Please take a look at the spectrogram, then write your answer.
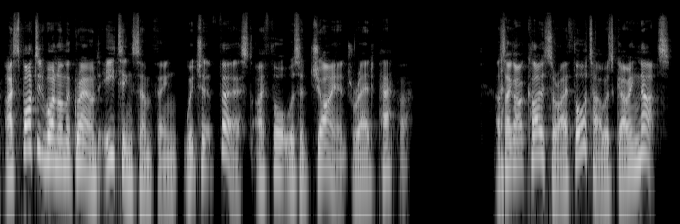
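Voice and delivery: lifted, projected mock-Scouse reading; put-on Scouse witness. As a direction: read the witness statement in hammed-up Scouse. Reads witness quote in put-on accent.

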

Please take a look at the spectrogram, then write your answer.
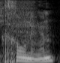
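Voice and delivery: Groningen with a scraped Dutch G; Dutch pronunciation. Shown as a demonstration. Co-host trying out the Dutch Groningen, Dutch pronunciation. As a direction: echo Groningen with a throaty first sound.

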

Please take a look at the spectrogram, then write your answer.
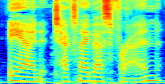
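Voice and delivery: usual speaking voice

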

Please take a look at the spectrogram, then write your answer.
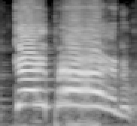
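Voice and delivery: loud high cheer; shouted. Retold or imitated. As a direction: belt it out at the top of your lungs. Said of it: "I shouted".

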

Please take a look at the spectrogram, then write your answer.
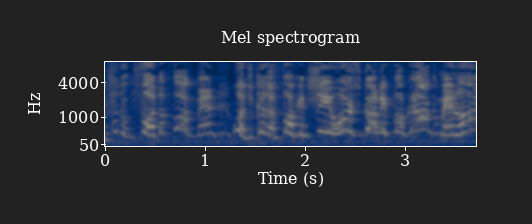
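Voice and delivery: hammed-up Aquaman squealing in outrage at his teammates; squeaky defensive Aquaman. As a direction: crank Aquaman's pitch way up like he's been wronged. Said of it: "him just being so defensive".

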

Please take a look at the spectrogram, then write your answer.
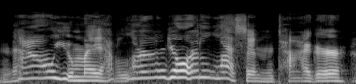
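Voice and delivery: high, slow, lecturing monkey; monkey teaching the tiger; smug monkey. Acted. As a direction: drawl the lesson high and pleased. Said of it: "And the monkey said".

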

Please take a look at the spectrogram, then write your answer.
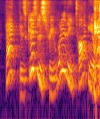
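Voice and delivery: high, puzzled outsider; mock the confused audience; confused viewer. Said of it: "Everyone else is like".

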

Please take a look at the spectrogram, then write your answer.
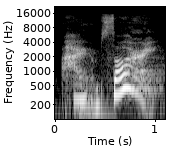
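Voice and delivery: a soft, unvoiced, regretful whisper; whispered refusal. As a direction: whisper the apology. Lawyer refusing client again.

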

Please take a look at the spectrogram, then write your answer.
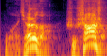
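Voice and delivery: loud, emphatic announcement; menacing declaration. Acted. Heida raising his gun at the champion, loud menacing declaration. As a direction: declare it forcefully, as a threat.

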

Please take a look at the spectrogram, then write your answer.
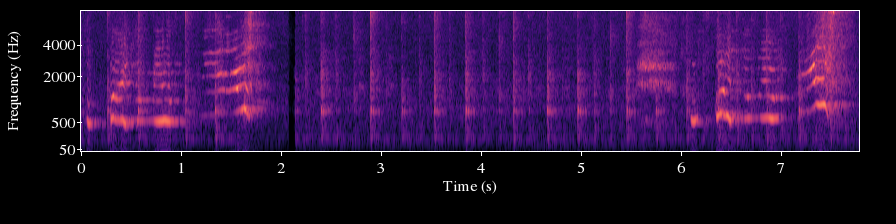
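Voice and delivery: high wailing cry; anguished cry. Acted. Crying out in anguish.

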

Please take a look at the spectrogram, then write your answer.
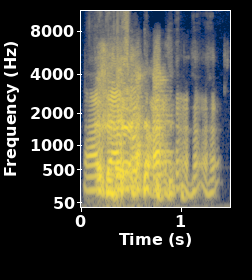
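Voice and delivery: slow, laughing protest. Real, not acted. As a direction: laugh it off, embarrassed. Laughing at being teased.

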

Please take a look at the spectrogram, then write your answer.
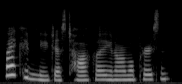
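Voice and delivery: usual speaking voice

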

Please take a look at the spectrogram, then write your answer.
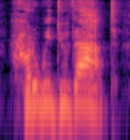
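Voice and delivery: high-pitched, mildly distressed question; worried cry. A narrator's reading. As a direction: ask it high and anxious. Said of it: "cried Annie".

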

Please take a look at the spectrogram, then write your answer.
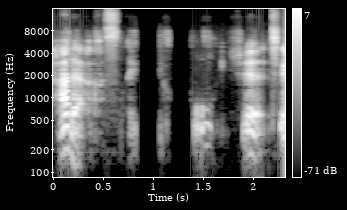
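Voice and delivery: hushed, awed whisper. Real, not acted. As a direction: breathe it out in awe. Awed aside about a mental image.

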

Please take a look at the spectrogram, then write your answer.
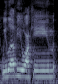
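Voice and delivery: high, drawn-out fawning; mock adoring fans. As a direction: gush like an adoring crowd, slow and high. Fans' adoring reply, acted.

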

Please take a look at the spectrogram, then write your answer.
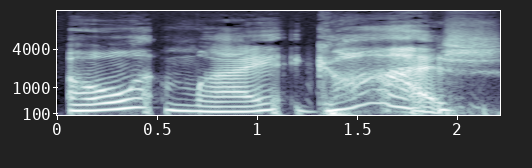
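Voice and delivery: very drawn-out, slow "oh my gosh"; stunned reaction. Real, not acted. Friend hearing about the police escort home, slowly astonished. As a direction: stretch every word in disbelief. Listener reacts to the wild story.

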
